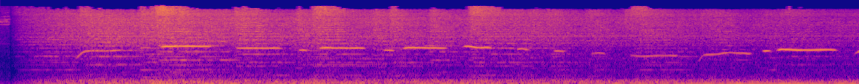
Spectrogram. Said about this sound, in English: Will you stop whistling, please? I'm trying to sleep over here.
